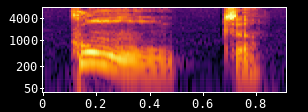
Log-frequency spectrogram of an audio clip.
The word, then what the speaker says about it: compte: And the first one is un compte. Un compte. And here you will have the translation. Un conte, so exactly the same pronunciation, but then of course the meaning is different.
